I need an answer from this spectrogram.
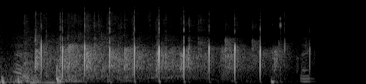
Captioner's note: audience claps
